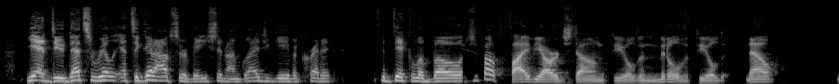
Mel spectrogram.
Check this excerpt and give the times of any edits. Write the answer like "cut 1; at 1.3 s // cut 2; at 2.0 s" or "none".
cut 1; at 4.6 s // cut 2; at 7.3 s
